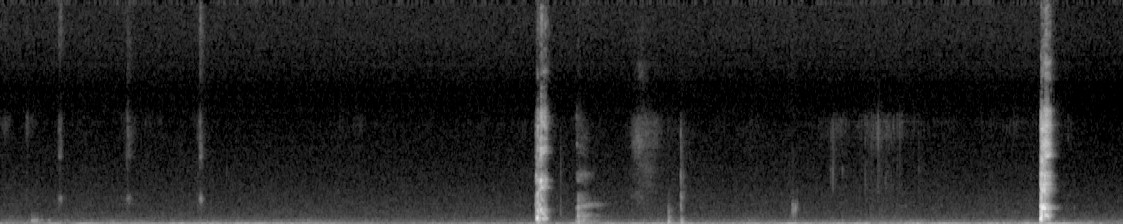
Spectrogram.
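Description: Two sharp, abrupt hiccup sounds about seven seconds apart over quiet breathing and faint room noise.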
